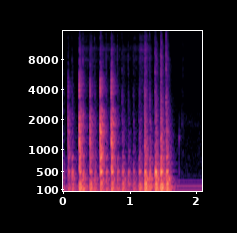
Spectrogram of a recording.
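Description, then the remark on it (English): A quick drum roll tapped out on a desk to announce a gift card winner: a rapid, uneven flurry of loud knocks lasting about a second and a half, then stopping abruptly, leaving only a faint low hum. “So drum roll.”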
